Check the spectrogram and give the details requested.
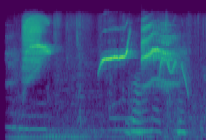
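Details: Slaty-headed parakeet calling: a harsh, broad screech, then a clear whistled note rising and bending upward, followed by a buzzy, harmonic-rich squawk with a quick descending slur.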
